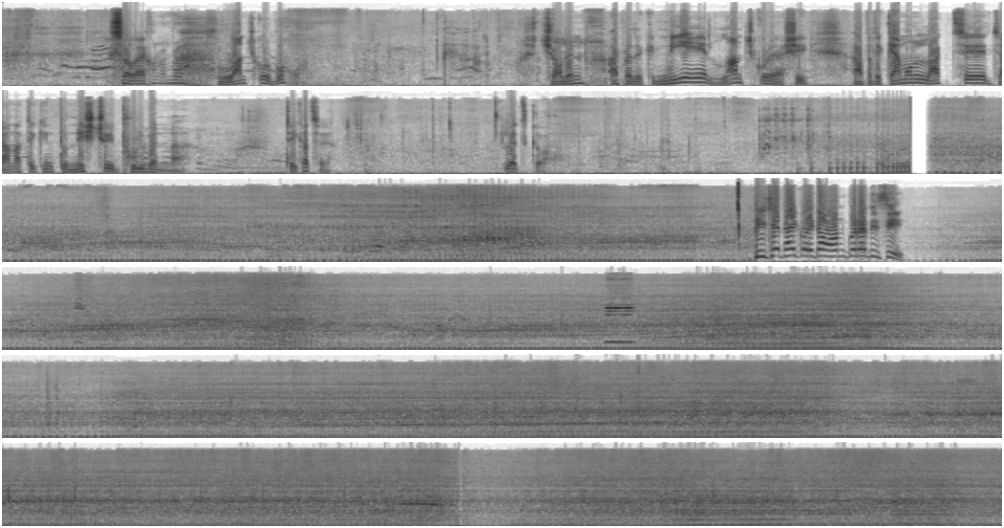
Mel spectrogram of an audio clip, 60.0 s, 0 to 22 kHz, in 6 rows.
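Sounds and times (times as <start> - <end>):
motorcycle engine revving: 17.6 - 27.5, 29.0 - 60.0.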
